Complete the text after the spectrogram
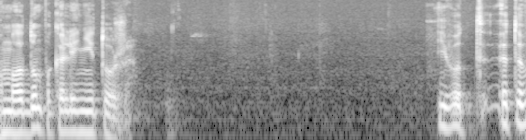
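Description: An elderly man speaks slowly and earnestly into a microphone, with pauses.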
